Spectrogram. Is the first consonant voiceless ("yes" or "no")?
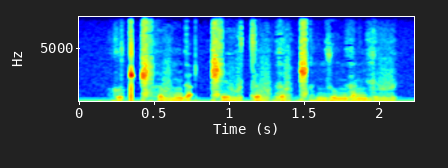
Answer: yes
